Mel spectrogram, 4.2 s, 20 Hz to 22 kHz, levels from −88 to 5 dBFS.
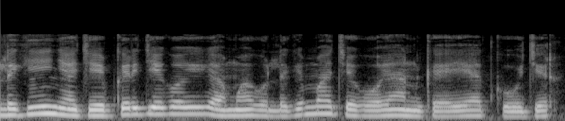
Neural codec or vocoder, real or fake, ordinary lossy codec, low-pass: none; real; none; none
